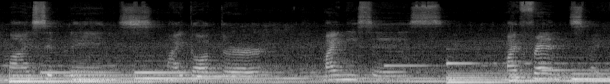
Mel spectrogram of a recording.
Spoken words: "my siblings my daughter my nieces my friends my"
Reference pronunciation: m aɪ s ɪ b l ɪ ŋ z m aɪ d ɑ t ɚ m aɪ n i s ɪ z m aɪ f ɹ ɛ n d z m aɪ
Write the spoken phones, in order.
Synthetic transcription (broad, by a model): m aɪ s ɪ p l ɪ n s m aɪ d ɑ t ɚ m aɪ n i s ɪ s m aɪ f ɹ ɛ n d s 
